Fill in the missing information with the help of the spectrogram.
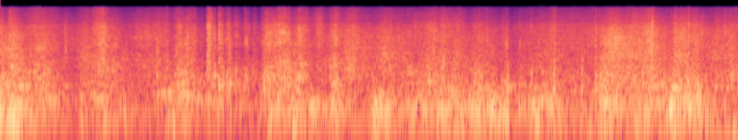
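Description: Caving oversuits and gloves scraping and rustling against the rock and mud walls of a tight cave squeeze as cavers crawl through, with irregular scuffs and knocks.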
